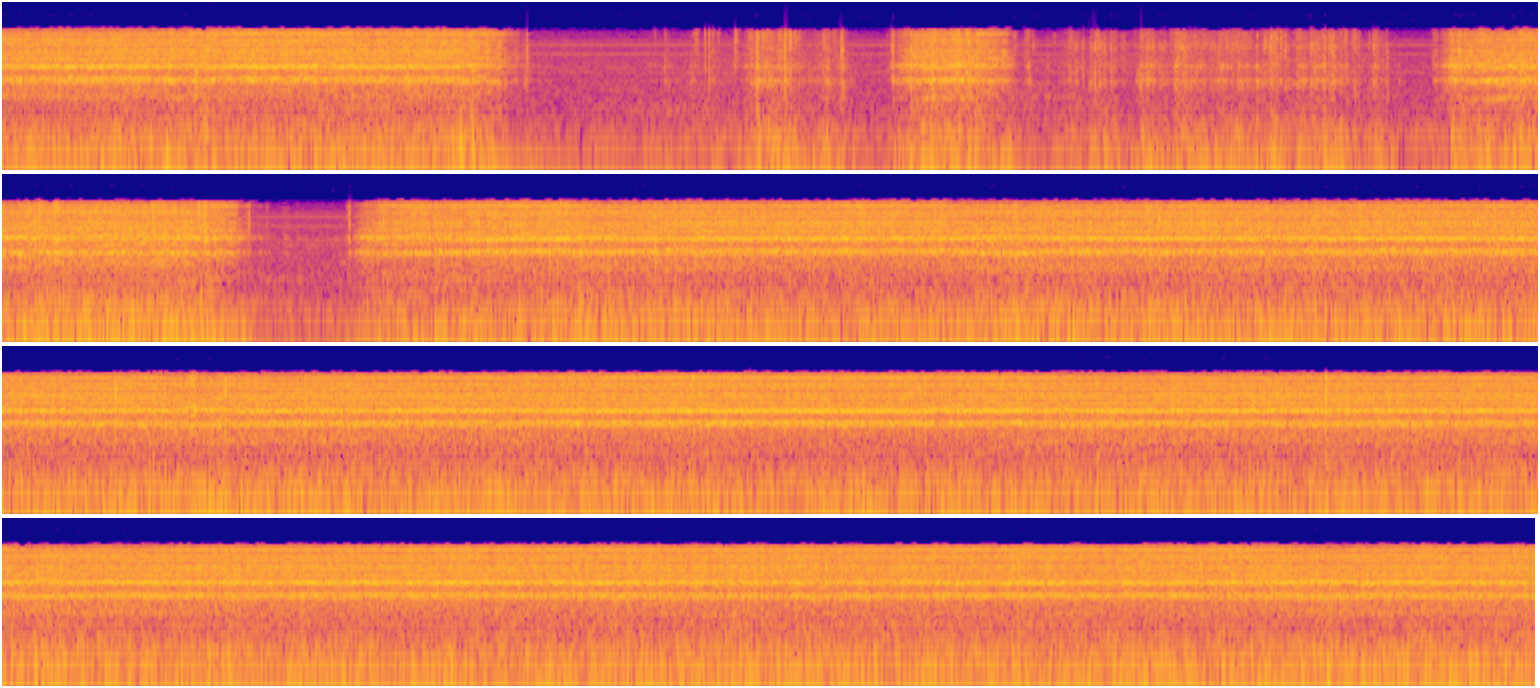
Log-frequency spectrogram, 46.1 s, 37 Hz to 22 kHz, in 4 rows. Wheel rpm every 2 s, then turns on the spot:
160, 130, 0, 40, 10, 70, 100, 130, 160, 160, 160, 160, 160, 160, 160, 160, 160, 160, 160, 160, 160, 160, 160.
6-10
